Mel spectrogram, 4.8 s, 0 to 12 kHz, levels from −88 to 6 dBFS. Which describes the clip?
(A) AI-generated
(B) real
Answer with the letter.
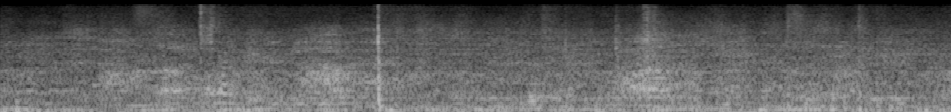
A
